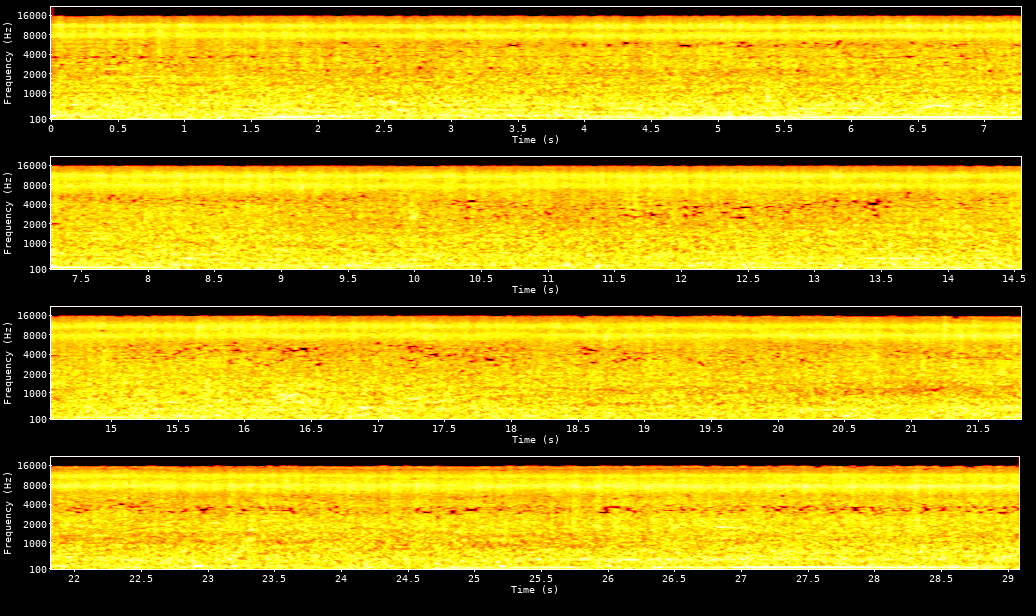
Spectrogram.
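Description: Steady rushing hiss with a faint low hum that comes and goes.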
